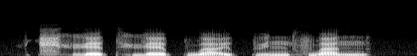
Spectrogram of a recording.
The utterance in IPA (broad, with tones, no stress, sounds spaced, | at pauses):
t͡ɕʰ ɥ ɛ˥˩ t̪ʰ ɥ ɛ˥ p w a̰˨˩ ɪ̯ p y˥ n f w a˥˩ n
